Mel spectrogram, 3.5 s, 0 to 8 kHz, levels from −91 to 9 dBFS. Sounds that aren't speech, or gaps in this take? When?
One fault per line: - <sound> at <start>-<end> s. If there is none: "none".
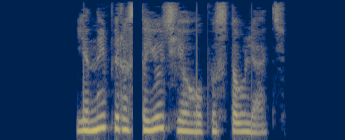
- dropout at 1.3-1.4 s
